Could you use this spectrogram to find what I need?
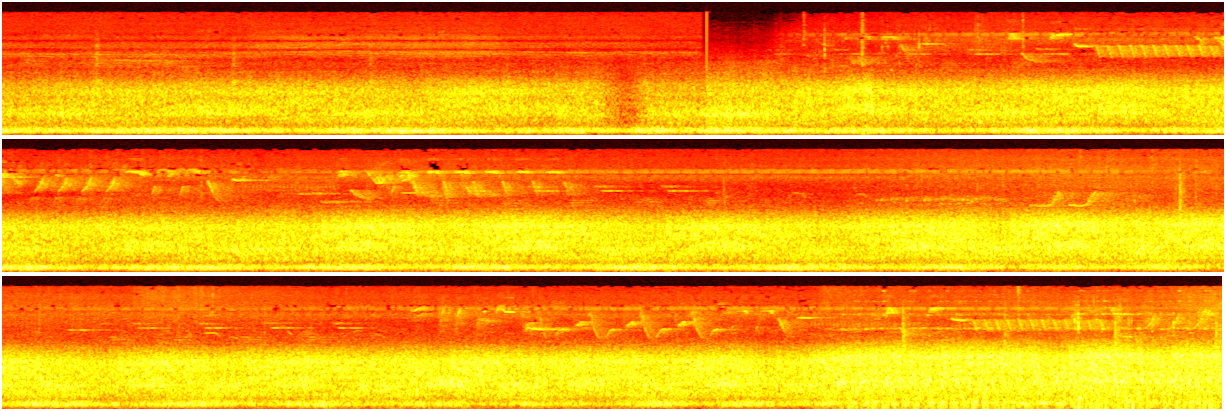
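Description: A glass bowl rolls over dirt with a steady rumble.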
